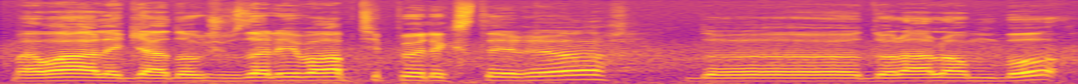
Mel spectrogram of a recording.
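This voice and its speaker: A man's voice: a little high, steady tone, a little fast. A man with an unusual French accent hosting a casual car vlog, talking in a hesitant, chatty way with many fillers and restarts. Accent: non-standard French accent. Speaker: car channel host. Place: in a car, then outdoors beside parked cars. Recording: noisy, with car and street sound. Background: vehicle and street noise.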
